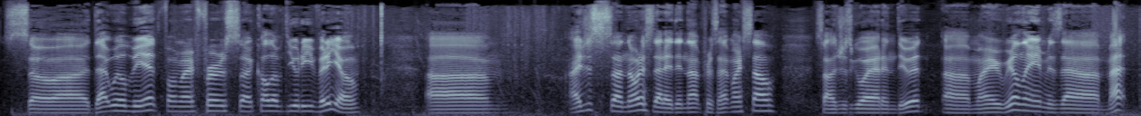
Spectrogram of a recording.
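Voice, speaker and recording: Clear and resonant with a sharp edge, this medium-pitched voice belongs to a young Montreal man with a Quebec French accent. At normal speed he chats his way through casual gameplay, rambling with frequent fillers and laughter.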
